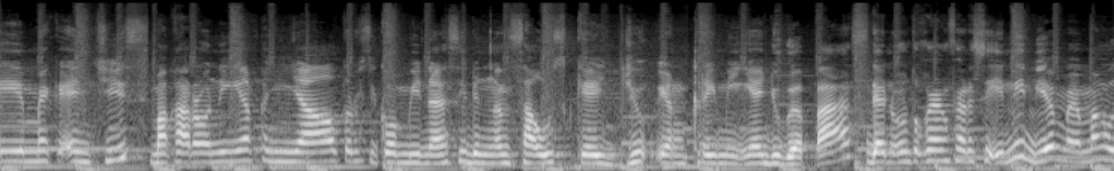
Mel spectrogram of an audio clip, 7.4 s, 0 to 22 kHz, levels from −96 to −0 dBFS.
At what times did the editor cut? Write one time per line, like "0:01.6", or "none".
0:00.9
0:04.6
0:05.7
